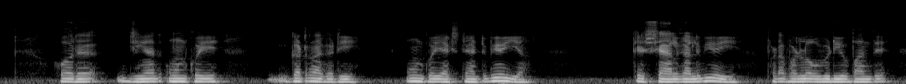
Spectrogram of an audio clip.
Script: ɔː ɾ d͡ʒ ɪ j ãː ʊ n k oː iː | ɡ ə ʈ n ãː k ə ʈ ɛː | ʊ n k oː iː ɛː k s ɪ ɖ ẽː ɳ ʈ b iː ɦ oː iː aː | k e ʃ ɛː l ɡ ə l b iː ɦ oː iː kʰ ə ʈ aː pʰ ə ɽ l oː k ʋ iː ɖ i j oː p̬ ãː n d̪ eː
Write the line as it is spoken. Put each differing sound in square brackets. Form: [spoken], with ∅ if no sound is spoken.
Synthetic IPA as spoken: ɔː ɾ d͡ʒ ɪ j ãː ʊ n k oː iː | ɡ ə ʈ n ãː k ə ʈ [iː] | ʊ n k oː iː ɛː k s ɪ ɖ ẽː ɳ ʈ b iː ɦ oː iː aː | k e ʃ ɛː l ɡ ə l b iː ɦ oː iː [pʰ] ə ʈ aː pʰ ə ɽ l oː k ʋ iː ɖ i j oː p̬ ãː n d̪ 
